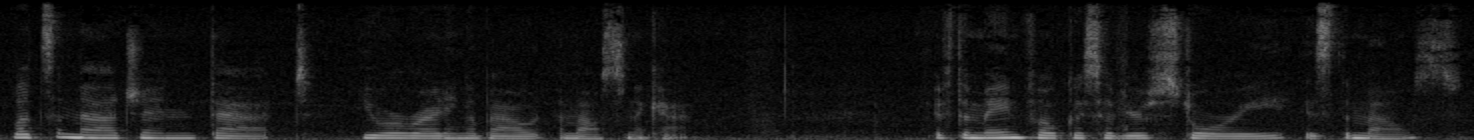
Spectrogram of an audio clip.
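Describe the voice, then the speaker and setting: A woman presenting a scripted lesson in a measured, explanatory way, speaking directly to the viewer. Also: on the low side, dark tone. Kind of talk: scripted instructional narration.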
